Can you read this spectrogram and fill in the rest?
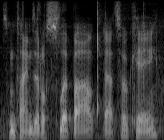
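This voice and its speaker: Low-voiced man giving a hands-on tutorial. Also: steady tone, moderate pace, fairly bright tone, a little hiss or hum. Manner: casual step-by-step explaining, trailing off mid-phrase. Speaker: repair tutorial presenter. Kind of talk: hands-on how-to narration, unscripted.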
